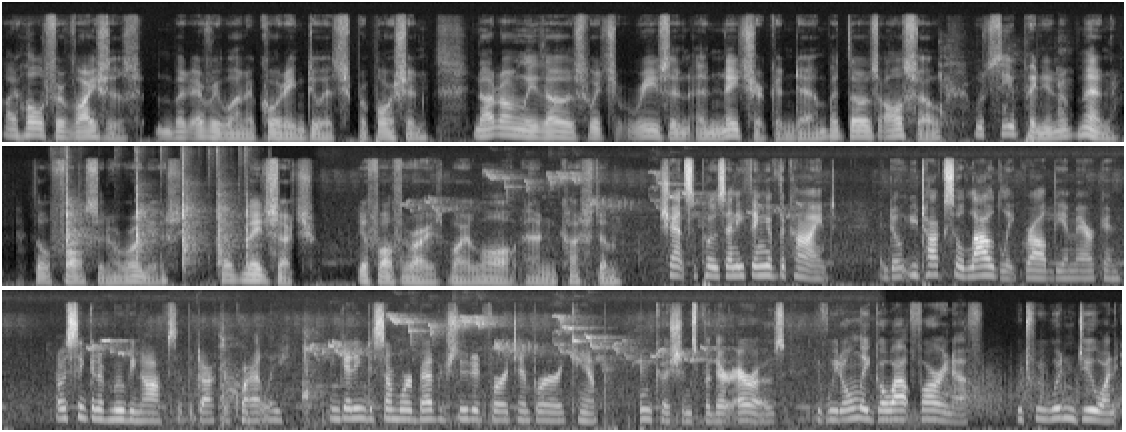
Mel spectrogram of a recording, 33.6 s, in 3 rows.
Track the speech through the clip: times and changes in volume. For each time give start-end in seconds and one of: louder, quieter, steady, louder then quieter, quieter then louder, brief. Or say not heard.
0.0-33.6 steady.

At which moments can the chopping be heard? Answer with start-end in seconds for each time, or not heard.
11.3-13.8.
